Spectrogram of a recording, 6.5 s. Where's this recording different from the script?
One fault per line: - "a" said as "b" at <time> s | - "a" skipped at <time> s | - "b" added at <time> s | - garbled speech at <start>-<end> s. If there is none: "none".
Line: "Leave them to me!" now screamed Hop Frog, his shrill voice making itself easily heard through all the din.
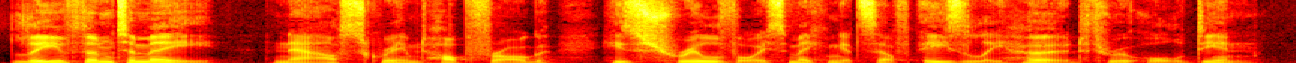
- "the" skipped at 5.9 s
